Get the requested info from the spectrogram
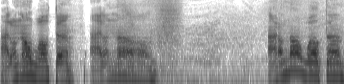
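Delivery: rough, creaky, slow, drawn-out dog voice. The speaker voices what the dog is saying right now, imagined dog voice. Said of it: "That's what he sounds like".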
